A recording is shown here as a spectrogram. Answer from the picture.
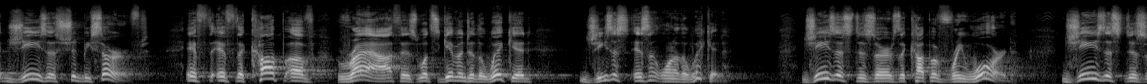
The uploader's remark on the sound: Sunday Morning Sermon Audio.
